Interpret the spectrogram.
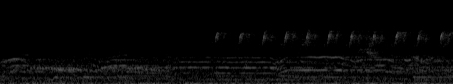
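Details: Rural Assam, India, with birds in greenery: after two quiet seconds a bird launches a steady string of bright high chirps, roughly four per second, above faint lower warbling tones and soft background noise.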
